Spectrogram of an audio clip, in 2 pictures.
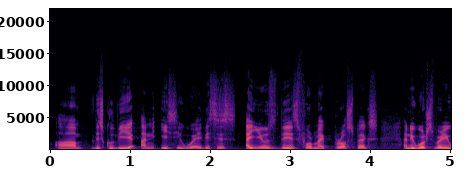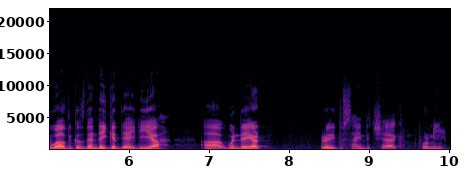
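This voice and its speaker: A man's voice: medium pitch, fairly bright tone. A man in his forties with a Spanish accent, presenting at a business workshop in an earnest way, with frequent fillers and restarts. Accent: Spanish-accented English.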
